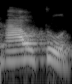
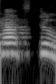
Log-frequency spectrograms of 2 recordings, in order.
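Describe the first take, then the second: First: The first word is said like 'how'. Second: The first word is said like 'have'. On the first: The speaker calls it wrong. "He says how to, This is how he pronounces it. So wrong" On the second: The speaker calls it right. "which is the right pronunciation"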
